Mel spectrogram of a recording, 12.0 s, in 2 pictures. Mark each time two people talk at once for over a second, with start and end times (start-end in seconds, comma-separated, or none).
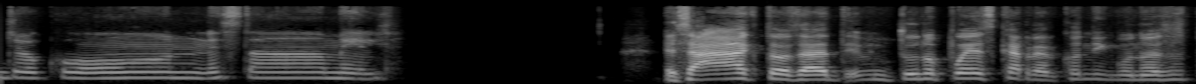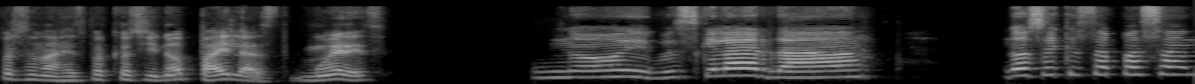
none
